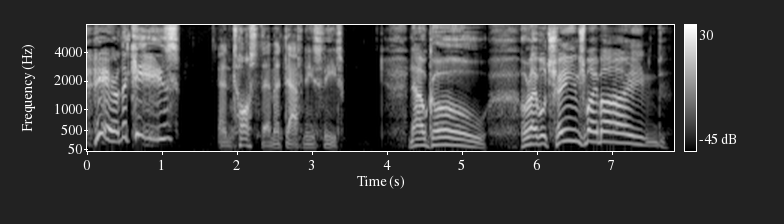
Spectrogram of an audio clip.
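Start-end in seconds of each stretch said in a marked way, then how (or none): 0.1-1.3 very high, drawn-out panicked cry; frightened shout. A narrator's reading. Deputy surrendering keys to the Horseman, shouting in fright. 4.3-7.7 drawn-out, raised phantom voice; ghostly command. A narrator's reading. Sabrina as the Horseman dismissing Crane, ghostly command.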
